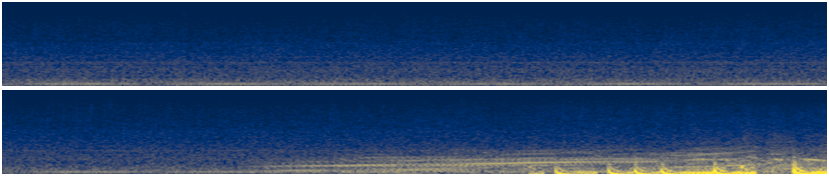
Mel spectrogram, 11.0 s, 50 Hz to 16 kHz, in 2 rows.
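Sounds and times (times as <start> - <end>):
engine revving: 7.2 - 11.0.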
